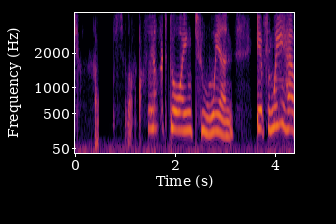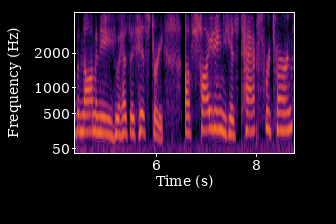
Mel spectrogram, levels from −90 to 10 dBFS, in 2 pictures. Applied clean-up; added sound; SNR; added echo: neural diffusion model UNIVERSE++.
